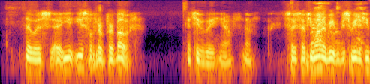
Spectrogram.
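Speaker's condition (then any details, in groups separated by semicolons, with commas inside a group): Parkinson's disease; gait mainly affected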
